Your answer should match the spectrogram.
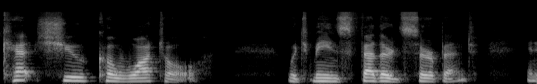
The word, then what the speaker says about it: Quetzalcoatl: It's pronounced Quetzalcoatl, which means feathered serpent.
